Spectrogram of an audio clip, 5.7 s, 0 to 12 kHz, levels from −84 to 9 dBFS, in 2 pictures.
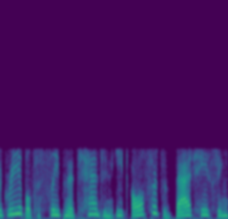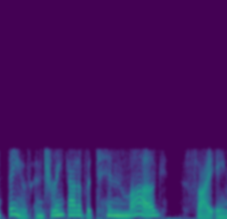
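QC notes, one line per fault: No faults found: the speech carries the narrowband sound of G.711 telephone coding, with nothing above 3.8 kHz, which is the expected limit of a fixed-line telephone channel.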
